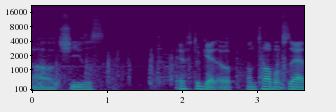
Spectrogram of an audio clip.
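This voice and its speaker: A man's voice sits fairly low, and his intonation stays fairly even. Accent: German. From Germany. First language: German. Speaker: gaming streamer. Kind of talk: live gameplay stream commentary. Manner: casual, hesitant with fillers.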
